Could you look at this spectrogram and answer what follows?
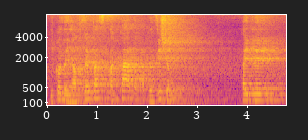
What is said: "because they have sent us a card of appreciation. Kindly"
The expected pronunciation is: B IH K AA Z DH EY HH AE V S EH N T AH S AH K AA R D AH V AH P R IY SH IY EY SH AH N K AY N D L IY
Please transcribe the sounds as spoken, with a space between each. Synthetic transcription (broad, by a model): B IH K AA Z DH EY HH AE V S EH N T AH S AH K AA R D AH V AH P AO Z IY SH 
